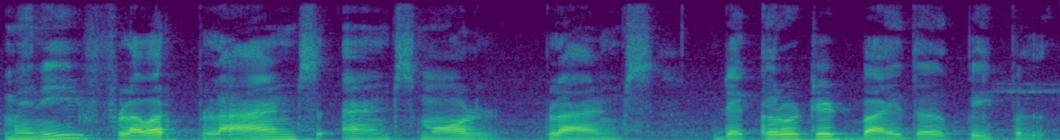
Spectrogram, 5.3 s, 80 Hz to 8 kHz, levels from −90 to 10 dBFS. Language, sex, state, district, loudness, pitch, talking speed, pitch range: English, male, Karnataka, Bangalore, -18 LUFS, 120 Hz, 115 wpm, 115-145 Hz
